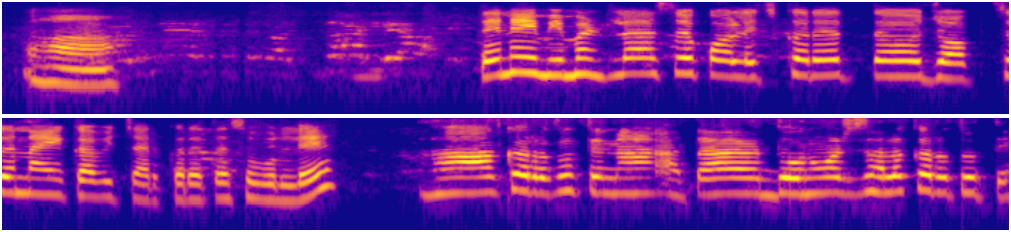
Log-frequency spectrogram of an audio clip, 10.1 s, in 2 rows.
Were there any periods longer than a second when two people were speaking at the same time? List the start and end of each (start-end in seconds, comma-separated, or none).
none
